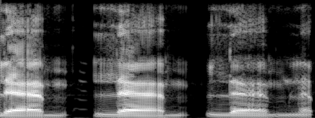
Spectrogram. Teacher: Elle est amincie. Son point d'articulation, c'est la partie latérale de la langue, surtout de la partie intérieure de la langue, et les alvéoles des dents supérieures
